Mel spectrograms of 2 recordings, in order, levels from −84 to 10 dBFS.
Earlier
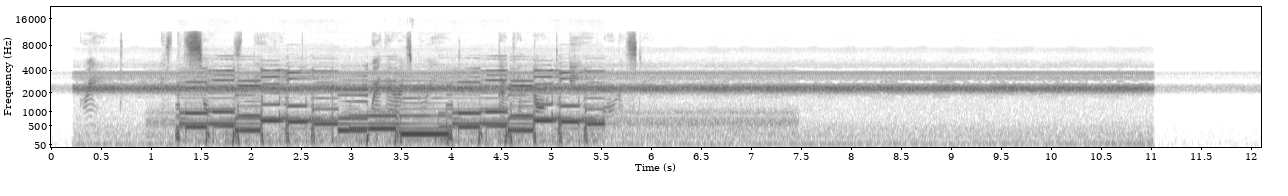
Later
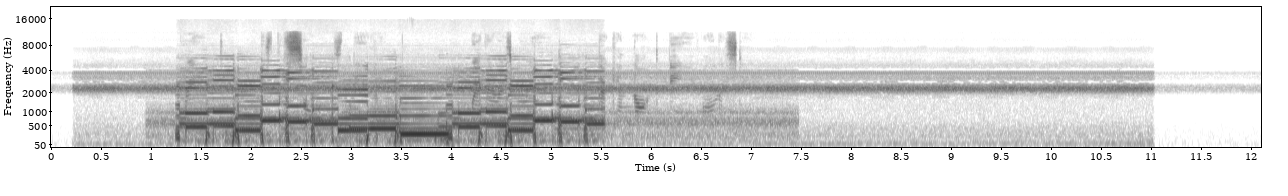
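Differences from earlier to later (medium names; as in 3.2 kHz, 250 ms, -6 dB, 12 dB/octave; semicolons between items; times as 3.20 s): speech: entry +1.00 s; second sound +7.0 dB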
